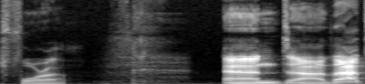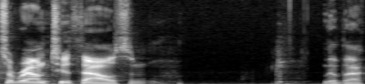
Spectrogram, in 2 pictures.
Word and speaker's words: Faure: So I believe this is from, I know this is on the CD pronounced Faure.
